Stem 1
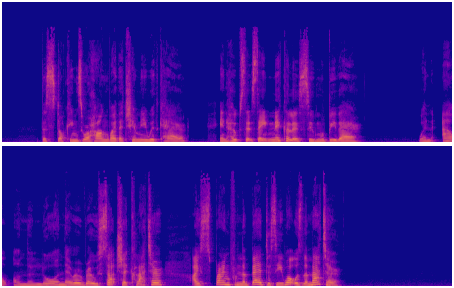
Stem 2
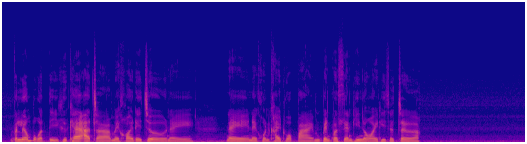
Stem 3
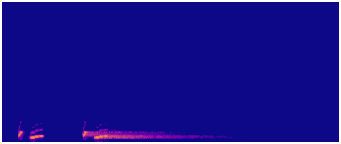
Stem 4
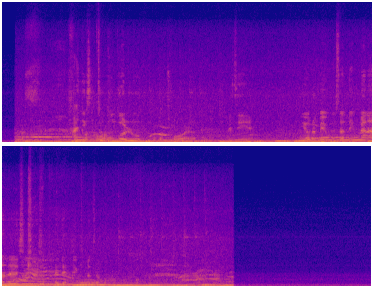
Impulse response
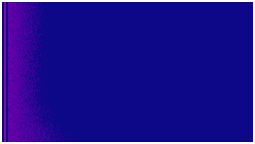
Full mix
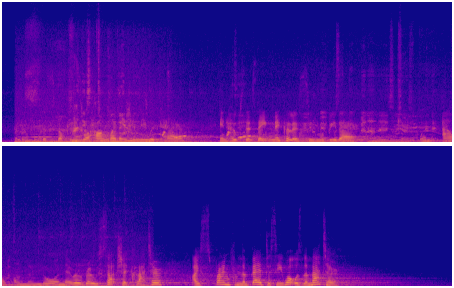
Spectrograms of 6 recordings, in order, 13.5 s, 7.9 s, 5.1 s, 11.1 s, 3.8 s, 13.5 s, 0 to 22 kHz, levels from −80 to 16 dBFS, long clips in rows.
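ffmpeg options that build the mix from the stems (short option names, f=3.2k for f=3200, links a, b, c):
-filter_complex "[0:a]lowpass=2.6k,volume=-2dB,asplit=2[a][b];[b]volume=-6dB[c];[1:a]volume=-15dB[d];[2:a]adelay=2150,volume=-12dB,asplit=2[e][f];[f]volume=-3.5dB[g];[3:a]equalizer=f=100:t=o:w=0.67:g=8,equalizer=f=1k:t=o:w=0.67:g=-10,equalizer=f=2.5k:t=o:w=0.67:g=9,volume=-6.5dB,afade=t=out:st=2:d=0.79:silence=0.316228[h];[4:a]atrim=start_sample=2205[i];[c][g]amix=inputs=2:normalize=0[j];[j][i]afir=irnorm=-1:irlink=0[k];[a][d][e][h][k]amix=inputs=5:normalize=0"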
